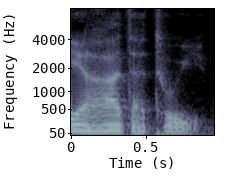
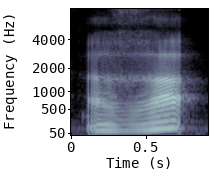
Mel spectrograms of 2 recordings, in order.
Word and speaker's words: ratatouille: But French will just say ratatouille. So how do you pronounce it correctly step by step? First, you have to know how to pronounce the R like a French. So ratatouille, ratatouille, ratatouille.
